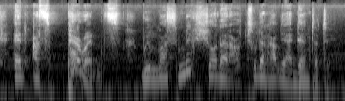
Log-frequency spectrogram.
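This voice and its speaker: A man talks with a Ghanaian accent. There is noticeable background noise. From Ghana, Asante. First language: Twi. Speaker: lawyer. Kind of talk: interview.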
